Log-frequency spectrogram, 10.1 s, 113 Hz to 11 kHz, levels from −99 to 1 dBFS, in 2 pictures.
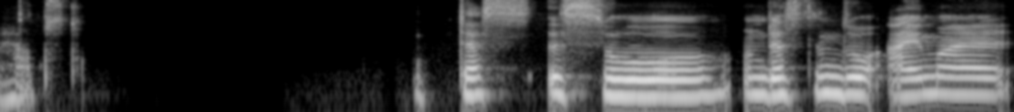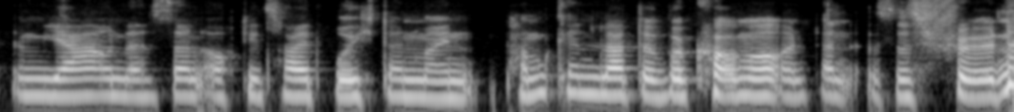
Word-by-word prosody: Herbst. 185 +1 -11 1.6
Hm, 225 - -16
das 230 - -1
ist 240 +1 +2
so 215 +1 +4
und 230 0 -2
das 225 0 +2
dann 245 0 -1
so 235 -1 +3
einmal 230 0 0
im 225 -1 -5
Jahr 220 0 0
und 220 0 -4
das 215 0 -5
ist 210 +1 -15
dann 220 -1 -2
auch 215 0 -6
die 220 - -6
Zeit, 215 0 0
wo - - +2
ich 210 0 0
dann 215 -2 -3
meinen 200 -1 -3
Pumpkin 240 +2 -5
Latte 230 -2 +3
bekomme, 220 +1 +3
und 215 0 -7
dann 220 -2 -4
ist 215 -2 -13
es 210 -1 -2
schön. 210 0 +3
220 Hz, 185 wpm, -22 LUFS, 215-230 Hz, 1.6 s, so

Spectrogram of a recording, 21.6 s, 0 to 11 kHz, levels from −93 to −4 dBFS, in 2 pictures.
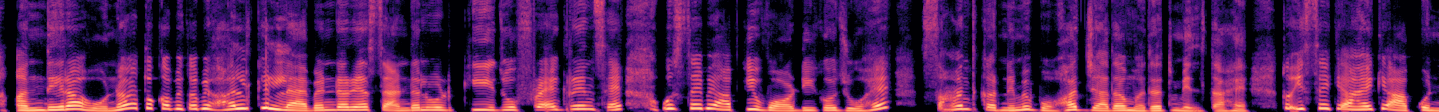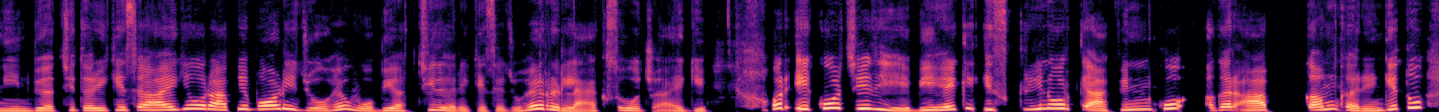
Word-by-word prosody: अंधेरा 245 +8 +4
हो 220 - +1
ना 270 - +3
तो 410 - +3
कभी-कभी 350 0 +1
हल्की 395 +5 +4
लैवेंडर 240 +3 +2
या 265 +1 +4
सैंडलवुड 240 0 -1
की 265 -1 -1
जो 260 +2 -2
फ्रेगरेंस 305 +3 -1
है, 275 +4 +1 0.3
उससे 380 +2 +1
भी 400 - +3
आपकी 315 +1 +1
बॉडी 200 +1 -1
को 230 -1 0
जो 195 -3 -4
है, 350 +5 +4 0.4
शांत 330 +1 -1
करने 220 -3 -1
में 295 +5 +1
बहुत 225 +6 -1
ज़्यादा 215 -1 +2
मदद 190 -2 0
मिलता 155 -2 -5
है। 160 - -4 0.3
तो 425 - -1
इससे 395 0 +1
क्या - - +1
है 305 - +3
कि 370 - -3
आपको 230 +2 +1
नींद 175 -1 -5
भी 205 - 0
अच्छी 225 +5 -11
तरीके 220 +2 -2
से 260 +4 -2
आएगी 260 +7 +2
और 355 - +4
आपकी 345 +5 -2
बॉडी 345 0 +4
जो 205 -1 -3
है 300 - 0
वो 210 - -4
भी 215 - +1
अच्छी 250 +7 -6
तरीके 160 -4 -6
से 170 +2 -9
जो 165 +1 -10
है 360 - +5
रिलैक्स 160 +5 -5
हो 210 -4 -3
जाएगी। 165 +1 -8 0.5
और 420 +3 +5
एक 385 +2 +2
और 440 +1 +7
चीज़ 375 -2 +3
ये 185 -2 -1
भी 225 +6 -1
है 285 - +4
कि - - -2 0.2
स्क्रीन 335 +6 -3
और 395 0 +5
कैफ़ीन 265 +8 0
को 385 +2 +4 0.2
अगर 270 +3 +1
आप 225 +1 +3 0.3
कम 270 +6 +2
करेंगे 210 - -1
तो 480 +2 +6
255 Hz, 200 wpm, -20 LUFS, 205-330 Hz, 0.5 s, और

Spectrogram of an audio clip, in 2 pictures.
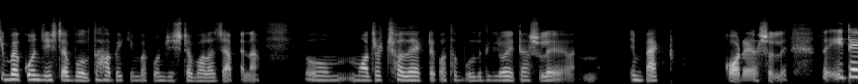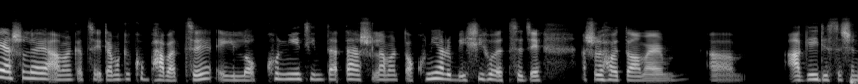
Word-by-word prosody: কিংবা 230 -1 +3
কোন 225 - +3
জিনিসটা 200 0 0
বলতে 175 -3 -4
হবে 190 -1 -4
কিংবা 185 0 -14
কোন 185 - -10
জিনিসটা 180 0 -2
বলা 165 -1 -4
যাবে - - -4
না। - - -3 0.5
তো - - -12 0.5
মজার 195 +1 -1
ছলে 195 -3 0
একটা - - -8
কথা - - -11
বলে 180 0 -12
দিলো। 190 -1 -10
এটা 195 - -9
আসলে 190 - +1 0.8
ইমপ্যাক্ট 195 - -1 0.6
করে - - +2
আসলে। - - +2 0.4
তো - - -6
এটাই 340 +1 +8
আসলে 290 -1 +3 0.2
আমার 220 +1 -1
কাছে - - -8
এটা 210 - -1
আমাকে 225 +2 -6
খুব - - -10
ভাবাচ্ছে। 195 +2 +4 0.3
এই 195 - -5
লক্ষ্য 185 +7 -4
নিয়ে 245 0 +1
চিন্তাটা 230 0 -1
আসলে - - +1
আমার 220 0 -3
তখনই 260 +2 -1
আরো 230 -3 +2
বেশি 205 +5 -1
হয়েছে 195 0 -2
যে 190 - +6 0.5
আসলে 225 -1 +3
হয়তো 200 -1 +1
আমার 95 - +2 0.6
আ - - -2 0.8
আগেই 230 +3 +1
ডিসিশন 210 0 0
205 Hz, 170 wpm, -22 LUFS, 190-230 Hz, 0.8 s, এটাই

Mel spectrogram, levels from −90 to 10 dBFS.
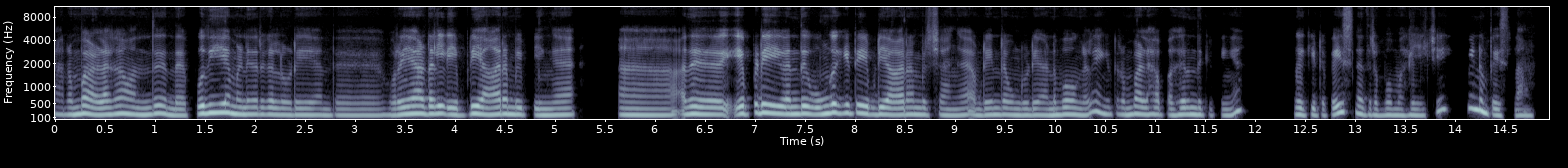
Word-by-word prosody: ரொம்ப 200 +3 +2
அழகா 195 +3 +1
வந்து, 190 +3 0
இந்த 180 -2 -1 0.2
புதிய 240 +3 +6
மனிதர்களுடைய 195 -2 -1 0.2
அந்த 175 0 -7 0.5
உரையாடல் 215 +3 +4
எப்டி 185 +5 +1 0.2
ஆரம்பிப்பீங்க? 190 -3 0 0.7
அ - - -1 0.6
அது 210 +2 +3 0.5
எப்டி 245 +4 +3 0.2
வந்து, 210 +1 +4 0.2
உங்ககிட்ட 235 +1 +3
எப்டி 200 0 +1
ஆரம்பிச்சாங்க? 185 -2 -2
அப்டின்ற 185 +2 -2
உங்களுடைய 180 0 -2
அனுபவங்களை 190 +3 -1
என்கிட்டே 200 -3 -6
ரொம்ப 210 +2 0
அழகா 195 0 -2
பகிர்ந்துக்கிட்டீங்க. 185 +1 -3 0.6
உங்க 190 -1 -1
கிட்ட 170 -1 -6
பேசினது, 215 -7 -1
ரொம்ப 180 +1 -3
மகிழ்ச்சி. 175 - -5 0.3
மீண்டும் 305 - +3
பேசலாம். 170 0 -7
195 Hz, 125 wpm, -23 LUFS, 180-210 Hz, 0.7 s, புதிய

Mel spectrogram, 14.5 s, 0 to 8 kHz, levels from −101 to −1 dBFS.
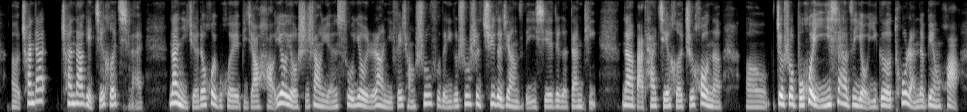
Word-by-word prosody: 呃， 150 -3 -8
穿 255 - +1
搭 295 - 0 0.3
穿 240 -2 0
搭 235 -1 +3
给 210 -3 -1
结 180 - -1
合 210 -3 0
起 210 -8 -1
来。 130 0 -15 0.4
那 255 +2 +6
你 190 - +3
觉 145 +2 -7
得 195 - +2
会 200 - +3
不 175 -5 -6
会 155 -3 -5
比 145 - -15
较 150 +2 -3
好？ 150 -1 -7
又 250 +3 +6
有 190 -9 +3
时 155 - -4
尚 180 -1 -2
元 145 0 -7
素， 180 +3 -2
又 185 -4 +1
让 165 +2 -2
你 135 - -7
非 180 +8 -4
常 165 -6 -8
舒 235 +9 -2
服 200 - -9
的 155 - -4
一 145 +1 -9
个 165 +1 -5
舒 225 +6 -1
适 225 0 -2
区 225 +4 +1
的 210 -3 +4
这 180 - -2
样 160 -5 -2
子 - - -17
的 - - -11
一 140 +3 -8
些 160 +2 0
这 160 0 -5
个 150 -1 -7
单 155 +1 -5
品。 240 +7 -11 0.3
那 195 -1 +2
把 - - -1
它 175 -1 -3
结 170 -1 +1
合 160 -3 -3
之 190 +4 -1
后 225 +2 +4
呢， 150 -5 -3 0.3
呃， 145 +1 -8
就 225 0 +7
说 220 0 +3
不 190 0 +4
会 200 - +9
一 180 +3 +1
下 225 0 +2
子 200 +2 -1
有 175 -9 +1
一 155 +2 -6
个 180 +2 +2
突 260 +9 +1
然 210 - 0
的 160 0 -3
变 175 -4 -1
化， 160 - -1
175 Hz, 305 characters per minute, -22 LUFS, 155-210 Hz, 0.4 s, 会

